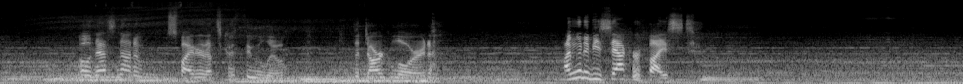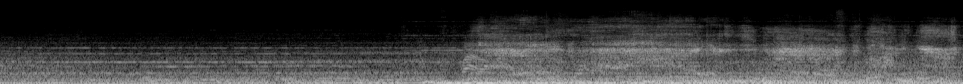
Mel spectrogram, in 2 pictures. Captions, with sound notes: Oh, that's not a spider. That's Cthulhu. The dark lord. I'm gonna be sacrificed! Wow. (canned growling)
